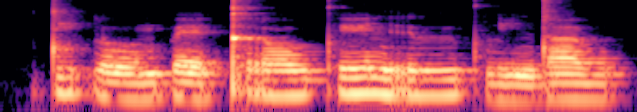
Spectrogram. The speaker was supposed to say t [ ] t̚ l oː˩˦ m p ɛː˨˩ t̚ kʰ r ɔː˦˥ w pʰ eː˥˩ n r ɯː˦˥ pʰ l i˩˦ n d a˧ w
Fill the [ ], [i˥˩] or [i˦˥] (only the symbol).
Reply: i˦˥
